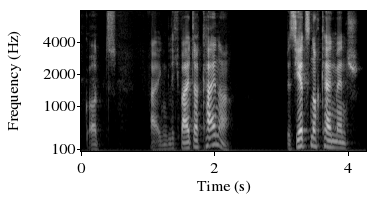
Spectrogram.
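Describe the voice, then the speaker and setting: Radio play: curt, evasive young man, gruff and impatient, with big pitch swings. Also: very animated, measured pace, a bit bright. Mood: tense, confiding. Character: irritable, evasive grown son, office worker. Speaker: son. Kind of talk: radio drama acting.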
